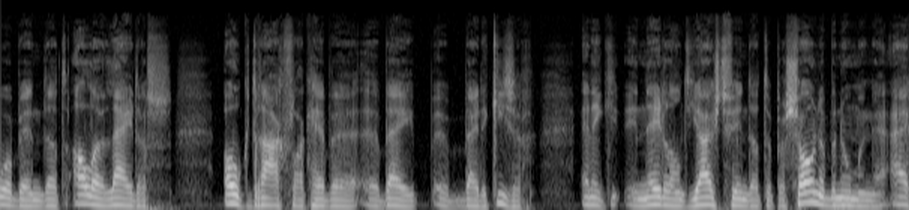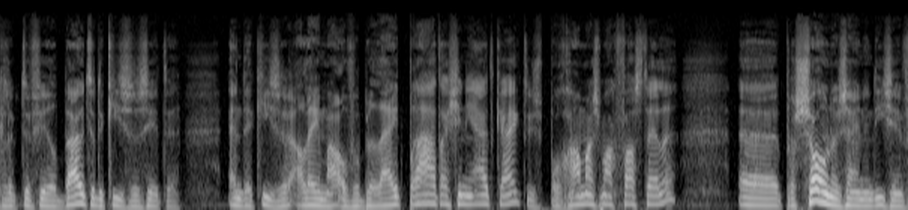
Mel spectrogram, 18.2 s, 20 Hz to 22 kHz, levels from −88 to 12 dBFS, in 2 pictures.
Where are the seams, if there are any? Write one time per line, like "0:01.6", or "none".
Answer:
none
